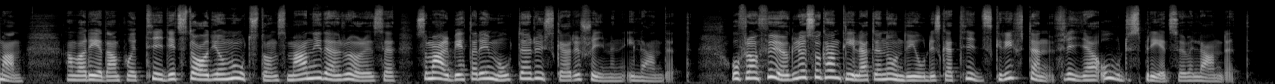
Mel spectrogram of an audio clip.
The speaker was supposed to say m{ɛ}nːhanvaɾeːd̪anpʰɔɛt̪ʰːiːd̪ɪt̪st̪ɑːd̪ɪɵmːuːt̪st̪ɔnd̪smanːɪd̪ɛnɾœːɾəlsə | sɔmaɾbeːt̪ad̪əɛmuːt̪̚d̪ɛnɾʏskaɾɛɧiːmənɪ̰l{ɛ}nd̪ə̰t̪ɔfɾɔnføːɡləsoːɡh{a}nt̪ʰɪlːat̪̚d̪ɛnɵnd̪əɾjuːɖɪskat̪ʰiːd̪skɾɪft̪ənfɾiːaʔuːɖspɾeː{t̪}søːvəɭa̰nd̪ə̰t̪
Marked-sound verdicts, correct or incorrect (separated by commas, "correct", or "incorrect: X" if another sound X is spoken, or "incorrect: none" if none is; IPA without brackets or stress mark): incorrect: a, incorrect: a, correct, incorrect: d̪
